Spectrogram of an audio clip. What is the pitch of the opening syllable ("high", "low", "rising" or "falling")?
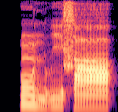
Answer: falling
